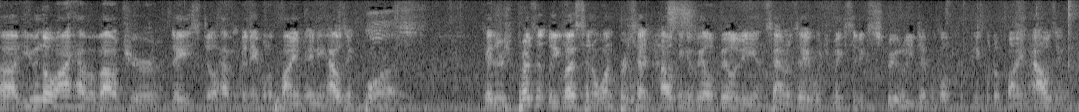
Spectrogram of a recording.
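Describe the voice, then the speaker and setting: Speech comes very fast with lively intonation. There is audible room echo and noticeable background noise. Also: man, medium pitch for a man. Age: 60s. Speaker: unemployed engineer, homeless camp resident. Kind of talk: public testimony. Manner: hesitant, with fillers.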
